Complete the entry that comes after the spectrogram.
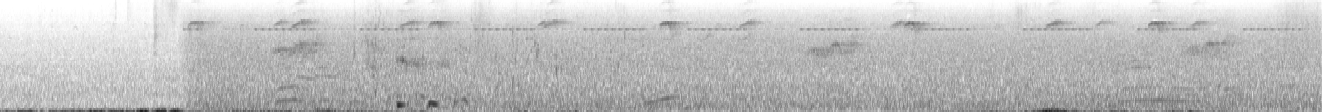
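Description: Outdoor ambience of small birds calling, short high chirps repeating about once or twice a second over a steady hiss. In the first second or so, low rumbling handling noise with a few clicks.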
